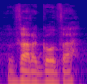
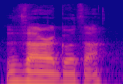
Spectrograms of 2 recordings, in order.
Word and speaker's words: Zaragoza: I would also like to point out at this point in time that if we're pronouncing it correctly in Spanish, it would actually be Real Zaragoza. – Zaragoza. – Yeah. The Z gets lisp just like the S's do in Spain Spanish.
